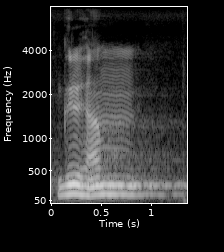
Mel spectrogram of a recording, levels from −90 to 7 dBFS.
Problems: none marked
